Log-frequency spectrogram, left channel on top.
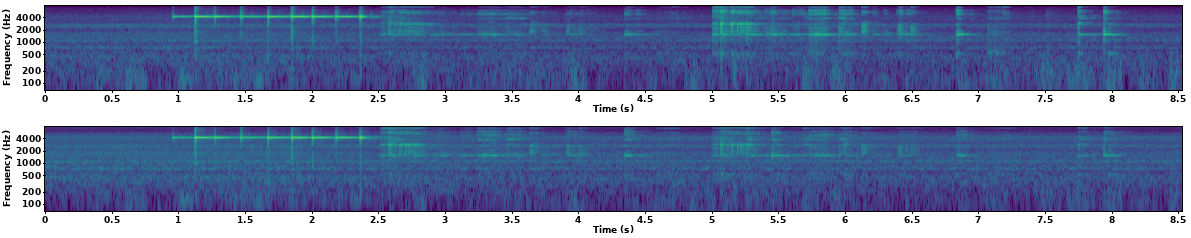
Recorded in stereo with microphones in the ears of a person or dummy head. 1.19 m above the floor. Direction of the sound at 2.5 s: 35° right (ahead or behind).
